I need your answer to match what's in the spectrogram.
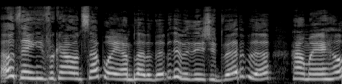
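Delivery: dumb-sounding voice. Retelling a phone call, the speaker mocks the worker who answered: mocking a stupid phone voice. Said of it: "Someone picks up with their stupid voice".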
